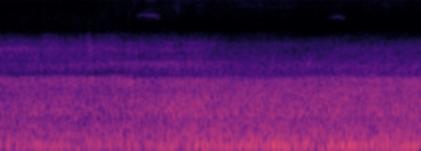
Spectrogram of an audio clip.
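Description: An Amtrak passenger train rolls past on a viaduct at dusk in a steady, continuous rumble with broad rushing noise, moderately distant and unbroken throughout.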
